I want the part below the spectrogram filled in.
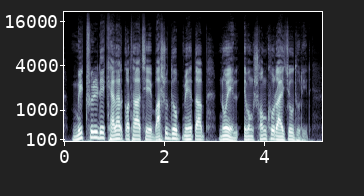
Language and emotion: Bengali, neutral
